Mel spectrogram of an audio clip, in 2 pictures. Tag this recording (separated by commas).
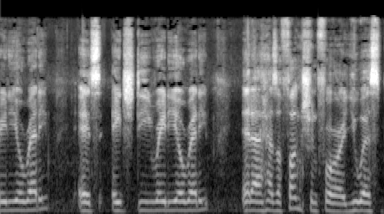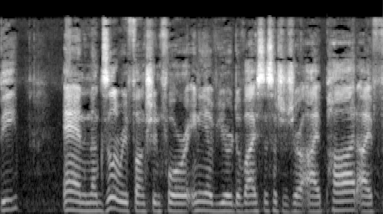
Speech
